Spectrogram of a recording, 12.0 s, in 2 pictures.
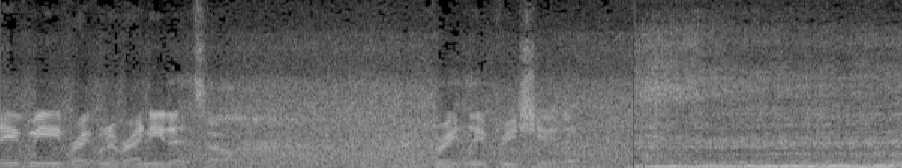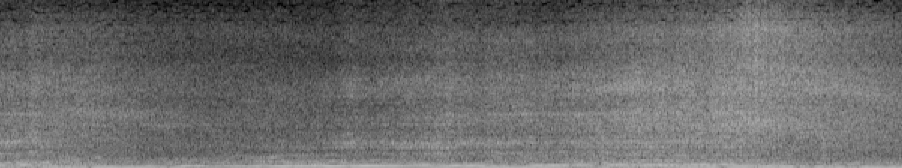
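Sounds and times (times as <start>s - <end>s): car engine revving on dyno: 3.9s - 12.0s.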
